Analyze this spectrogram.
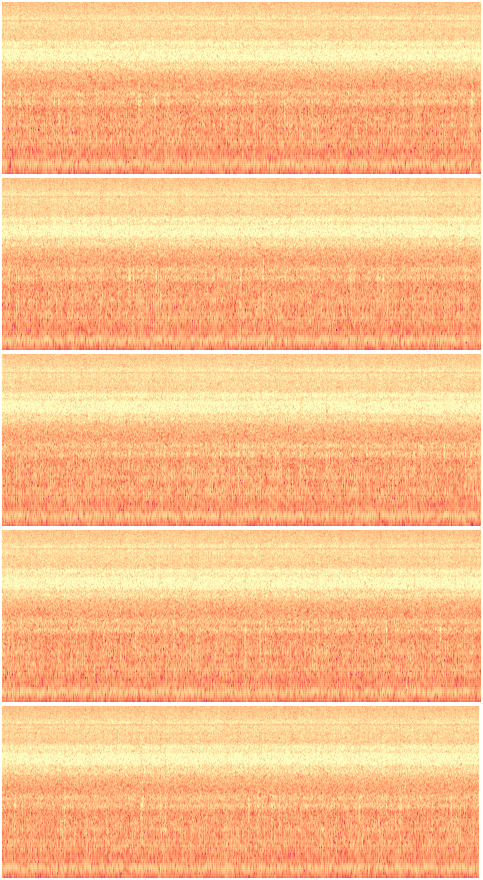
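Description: Wind rushes hard past the microphone.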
